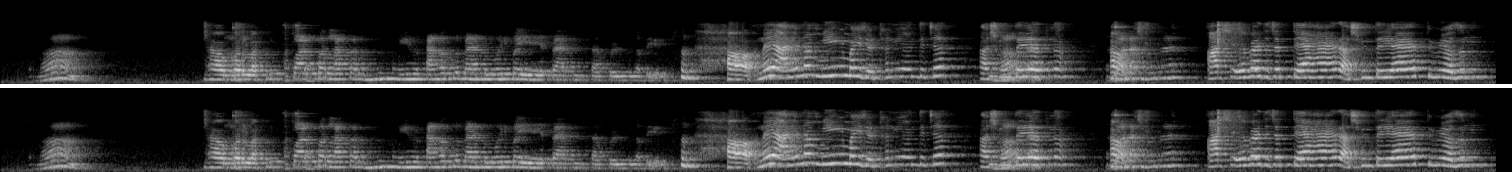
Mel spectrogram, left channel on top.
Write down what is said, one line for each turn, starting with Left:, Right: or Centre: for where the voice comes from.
Right: हा
Left: हा
Right: तर
Left: कराव
Right: हे
Left: लागतात
Right: तीस
Left: पाच
Right: पाल
Left: पाच
Right: कर लागतात म्हणून ये सांगतलं मलं बरी बाई येतात त
Left: हा नाही आहे ना मी माझ जेठणी आहे तिच्यात अश्विनंत
Right: हो का
Left: येत ना ह
Right: हो ना हो ना
Left: अश बा त्याच्यात त्या आहेत अश्विंत आहेतेत तुम्ही अजून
